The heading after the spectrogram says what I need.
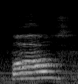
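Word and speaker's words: Bawls: just specify something with the the name it's balls b a w LS not b a l LS balls balls that's how it's pronounced walls I like well all right anyways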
